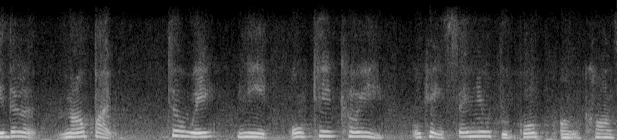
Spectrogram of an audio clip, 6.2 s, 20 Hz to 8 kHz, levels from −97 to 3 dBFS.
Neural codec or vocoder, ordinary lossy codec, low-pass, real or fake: codec, 16 kHz, 1.1 kbps, Voila-Tokenizer; Opus, 16 kbps; 7.2 kHz; fake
